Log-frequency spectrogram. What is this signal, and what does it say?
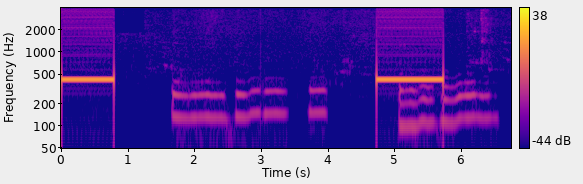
Ringback tone (Europe, 425 Hz).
